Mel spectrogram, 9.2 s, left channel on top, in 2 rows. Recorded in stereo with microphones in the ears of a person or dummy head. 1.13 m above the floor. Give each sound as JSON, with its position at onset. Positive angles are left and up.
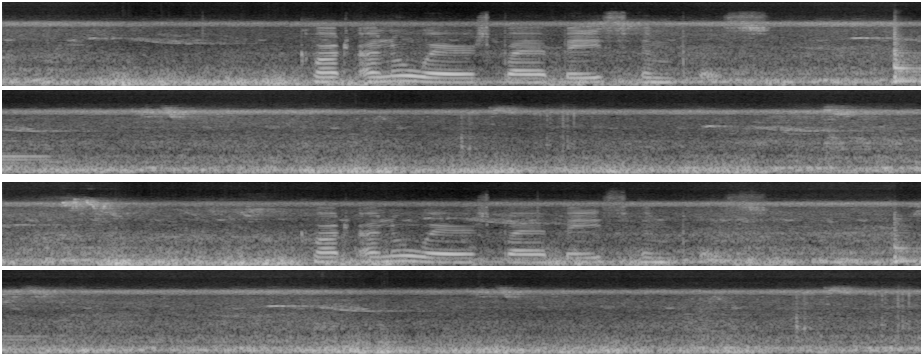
{"t": 1.5, "sound": "a woman speaking", "side_deg": 15}
{"t": 4.5, "sound": "a snare drum", "side_deg": 45}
